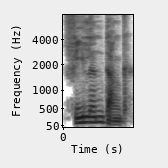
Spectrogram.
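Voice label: pronunciation vielen dank, German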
